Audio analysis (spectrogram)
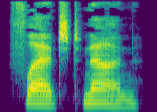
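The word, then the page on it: fledged: uk fledʒd; en-us fledʒd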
